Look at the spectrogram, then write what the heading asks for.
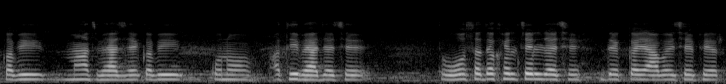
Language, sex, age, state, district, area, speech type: Maithili, female, 60+, Bihar, Madhepura, rural, spontaneous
